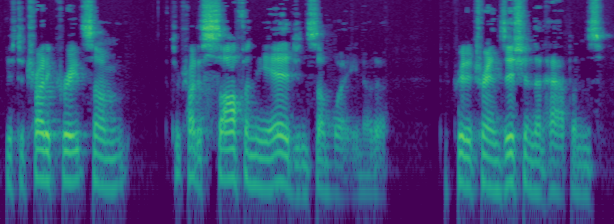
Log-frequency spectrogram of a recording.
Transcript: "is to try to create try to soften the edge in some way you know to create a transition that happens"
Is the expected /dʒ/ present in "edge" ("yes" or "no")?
yes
